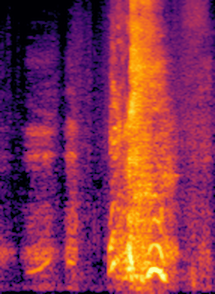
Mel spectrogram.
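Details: Several quiet breathy inhales, then one loud explosive sneeze with a voiced 'choo' and a short trailing exhale, provoked by sniffing chhinkni after white pepper in the nose caused burning, watering eyes but no sneeze.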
